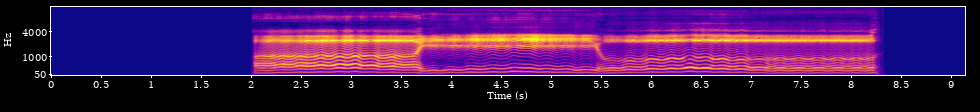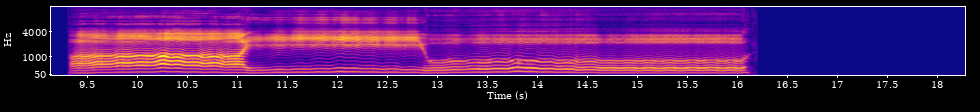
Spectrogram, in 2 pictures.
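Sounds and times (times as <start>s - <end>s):
person singing: 2.0s - 8.3s, 9.3s - 16.2s.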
